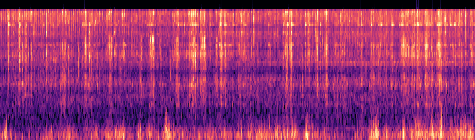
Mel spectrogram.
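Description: Bicycle ridden along a paved street: an uneven rumble from the tyres and frame, with scattered rattles and knocks.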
